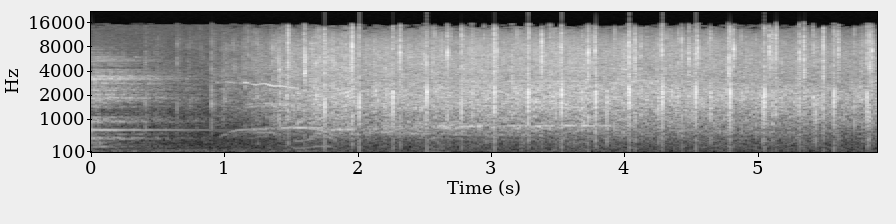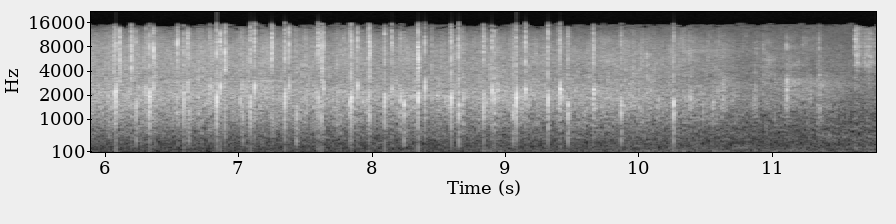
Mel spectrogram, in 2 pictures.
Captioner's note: applause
